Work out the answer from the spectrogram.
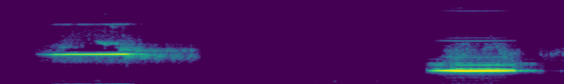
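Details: White's thrush, also called tiger thrush: two long, thin, steady whistles, the first high and fainter, the second lower, louder and slightly buzzy, separated by about two and a half seconds of silence.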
